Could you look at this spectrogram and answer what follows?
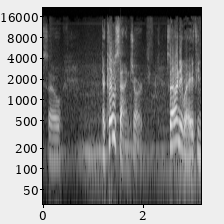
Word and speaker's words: cosine: So when I say cosant, it's really cosine. But anyway, that's really nothing. But anyway, he did call me out and he was right. So the cosine chart.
